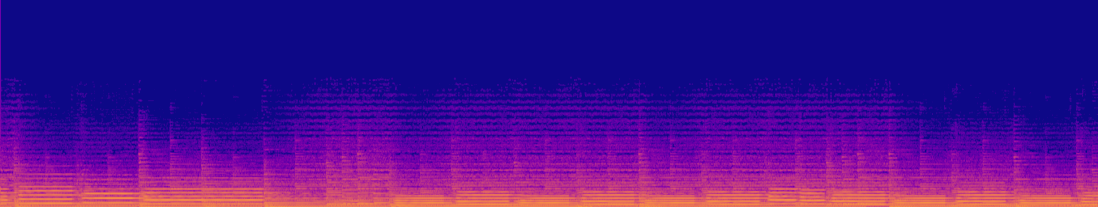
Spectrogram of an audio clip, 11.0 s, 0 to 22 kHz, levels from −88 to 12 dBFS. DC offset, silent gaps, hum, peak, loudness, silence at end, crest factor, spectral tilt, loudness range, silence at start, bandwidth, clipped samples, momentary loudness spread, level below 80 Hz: under 0.1%; none; none; -2 dBFS; -15 LUFS; 0 s; 12 dB; -7.5 dB/octave; 2 LU; 0 s; 9.6 kHz; under 0.1%; 4 LU; -24 dBFS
